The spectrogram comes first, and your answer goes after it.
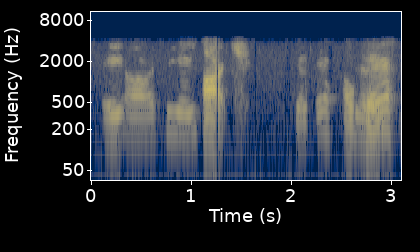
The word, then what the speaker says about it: Arch: The first name is Arch. A-R-C-H.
